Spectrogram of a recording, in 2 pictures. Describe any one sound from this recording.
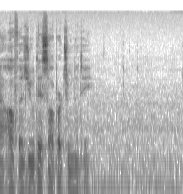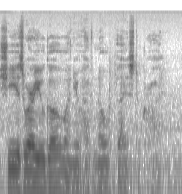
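A middle-aged man speaks close by in a low, intense voice.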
